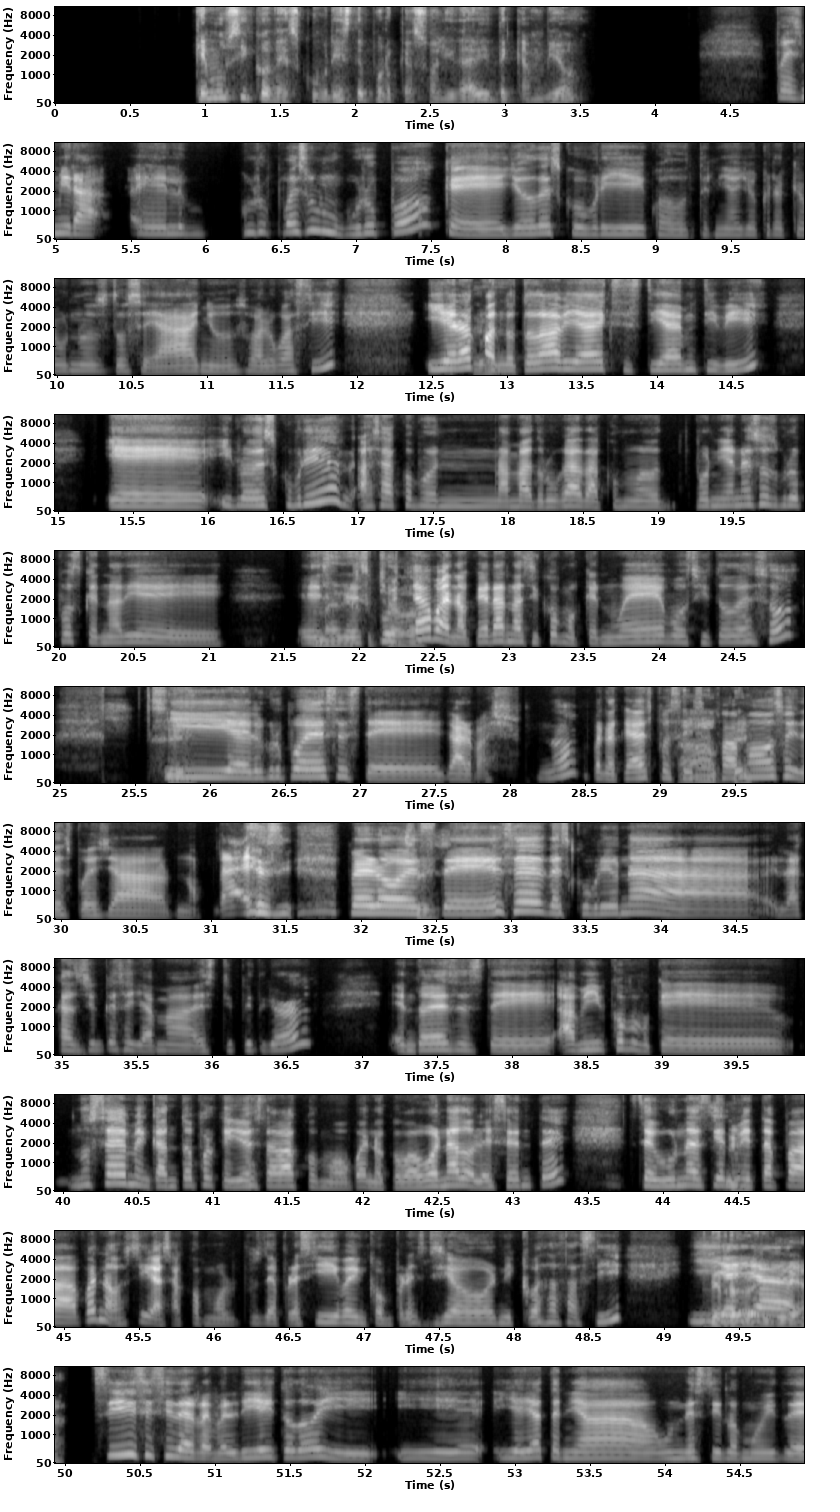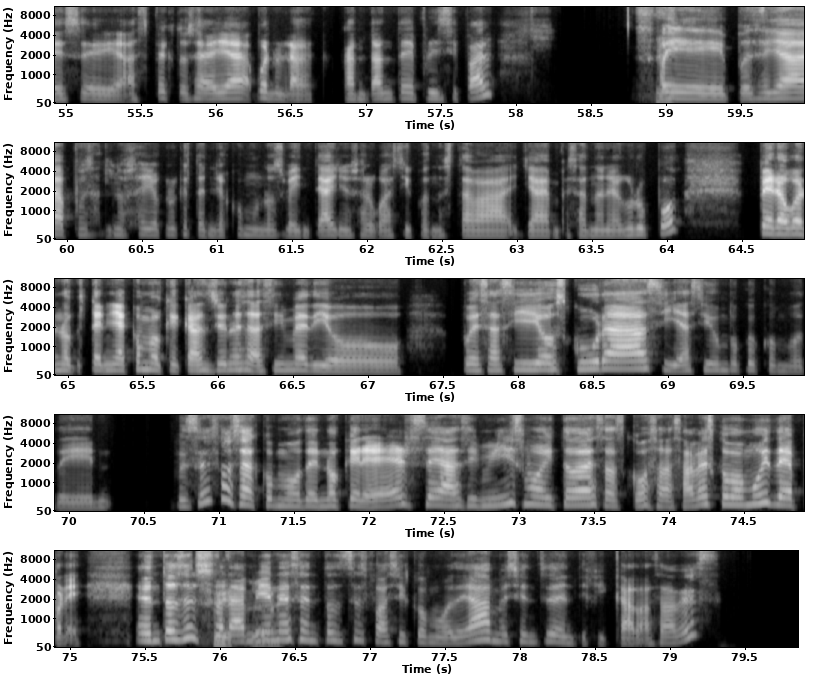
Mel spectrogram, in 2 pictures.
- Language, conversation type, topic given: Spanish, podcast, ¿Qué músico descubriste por casualidad que te cambió la vida?
- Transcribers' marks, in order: tapping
